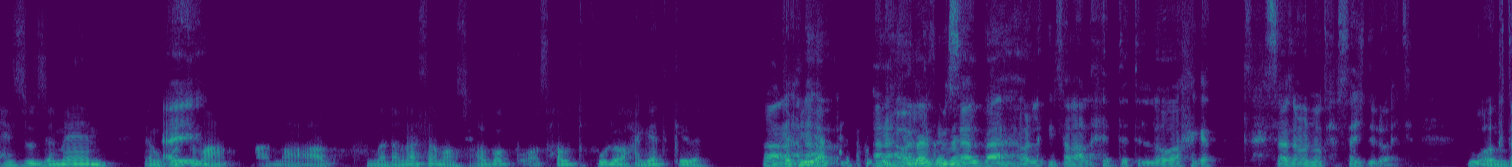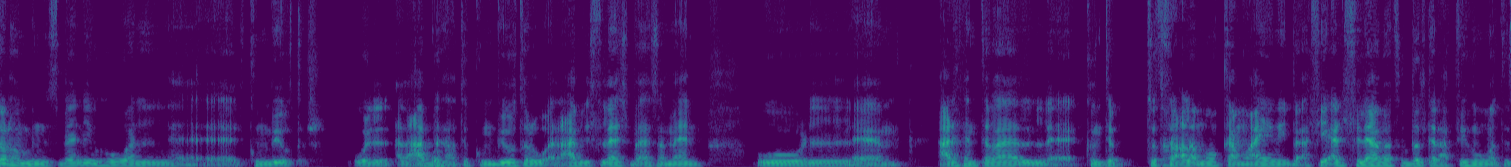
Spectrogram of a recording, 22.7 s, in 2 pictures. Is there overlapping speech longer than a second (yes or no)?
yes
